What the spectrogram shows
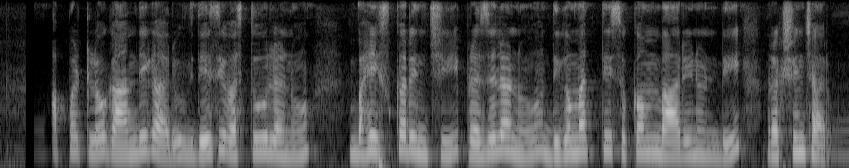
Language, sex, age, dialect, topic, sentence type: Telugu, female, 18-24, Utterandhra, banking, statement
